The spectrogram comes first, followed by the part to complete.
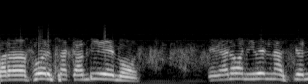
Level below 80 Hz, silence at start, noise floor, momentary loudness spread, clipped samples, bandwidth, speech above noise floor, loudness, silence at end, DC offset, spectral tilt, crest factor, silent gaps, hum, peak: -64 dBFS; 0 s; -42 dBFS; 9 LU; under 0.1%; 5.2 kHz; 26 dB; -17 LUFS; 0 s; under 0.1%; -7 dB/octave; 14 dB; none; 50 Hz at -65 dBFS; -4 dBFS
